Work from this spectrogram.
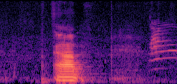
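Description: A cat gives one loud, close, drawn-out meow, then a softer, higher meow a moment later, with quiet room sound in between.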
